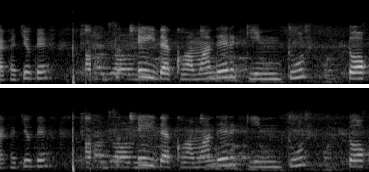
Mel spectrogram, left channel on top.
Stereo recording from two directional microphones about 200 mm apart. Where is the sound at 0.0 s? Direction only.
20° left (ahead or behind).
